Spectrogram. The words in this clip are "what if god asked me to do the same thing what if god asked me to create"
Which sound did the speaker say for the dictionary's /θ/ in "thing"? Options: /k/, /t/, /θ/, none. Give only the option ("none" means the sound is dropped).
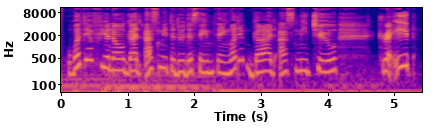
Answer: /θ/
